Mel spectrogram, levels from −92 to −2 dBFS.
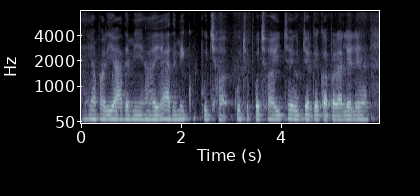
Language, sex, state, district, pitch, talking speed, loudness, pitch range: Maithili, male, Bihar, Samastipur, 115 Hz, 160 wpm, -32 LUFS, 110-115 Hz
